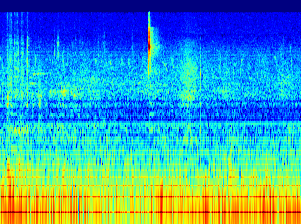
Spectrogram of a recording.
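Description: Faint outdoor ambience with a steady low rumble, broken by a few short, high bird chirps; the sharpest is about three seconds in.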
